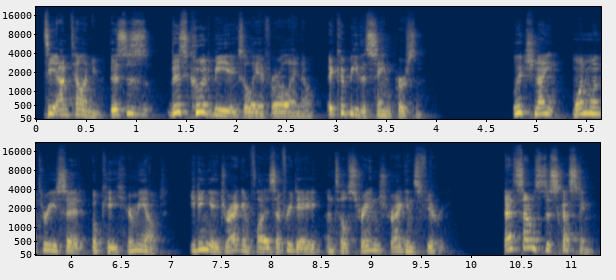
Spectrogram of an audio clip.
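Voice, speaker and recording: A young man with a slightly high voice chats into a desk microphone at home, reading out viewer comments. He rambles playfully and is easily amused, drifting from one remark to the next. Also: fairly bright tone. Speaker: gaming vlogger reading comments. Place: home room by a computer. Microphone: desk microphone at a computer.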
